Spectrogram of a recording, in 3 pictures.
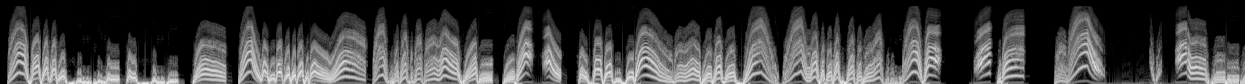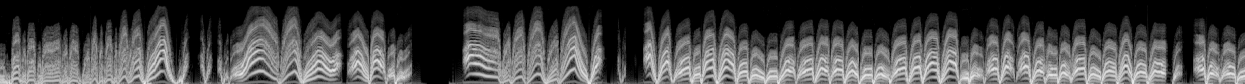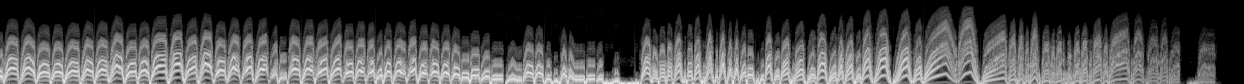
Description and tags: These samples made with AnalogX Scratch freeware.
